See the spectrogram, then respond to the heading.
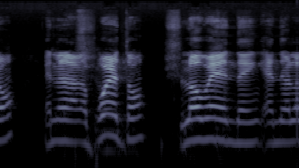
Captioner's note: speaking In Foreign Language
